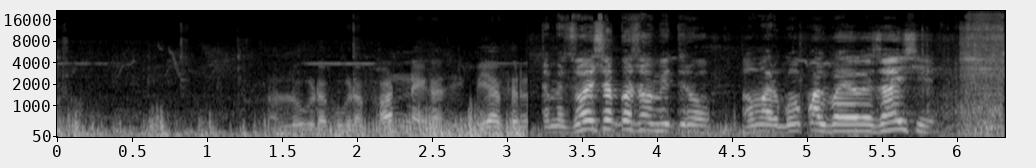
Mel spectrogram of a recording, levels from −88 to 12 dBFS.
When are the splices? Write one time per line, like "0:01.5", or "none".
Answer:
0:03.2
